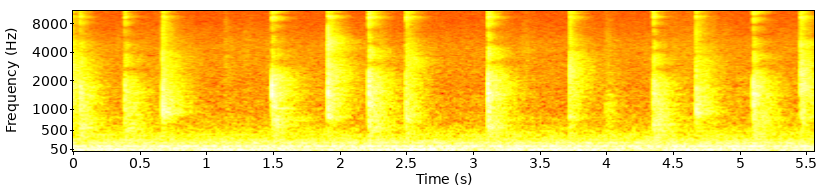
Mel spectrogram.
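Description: Table tennis rally: a ping pong ball clicking alternately off paddles and the table, about a dozen sharp ticks at roughly two to three a second, over a steady low room hum.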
